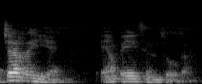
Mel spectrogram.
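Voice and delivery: ordinary delivery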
